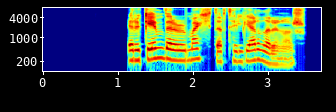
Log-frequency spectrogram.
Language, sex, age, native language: Icelandic, female, 12, Icelandic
